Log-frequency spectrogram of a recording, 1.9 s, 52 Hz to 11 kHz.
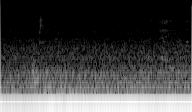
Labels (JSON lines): {"label": "anthrophony, boat engine", "recorder": "SoundTrap 300"}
